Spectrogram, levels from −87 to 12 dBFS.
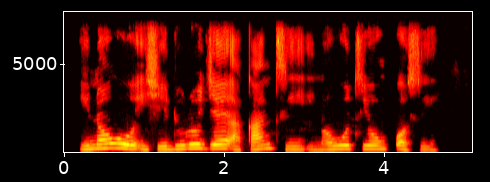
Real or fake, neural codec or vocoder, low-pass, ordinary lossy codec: real; none; 7.2 kHz; none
